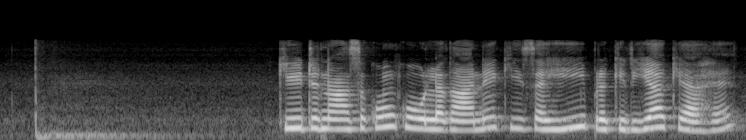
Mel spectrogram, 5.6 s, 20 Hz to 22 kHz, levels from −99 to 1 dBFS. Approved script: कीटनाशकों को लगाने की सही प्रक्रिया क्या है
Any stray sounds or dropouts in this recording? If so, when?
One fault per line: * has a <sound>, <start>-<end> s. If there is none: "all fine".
* has a thud, 0.2-1.8 s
